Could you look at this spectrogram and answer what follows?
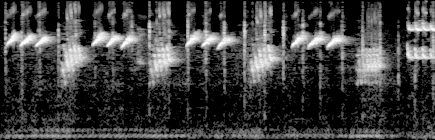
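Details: Asian pied starling repeating quick high whistled triplets broken by harsh rasping notes, with a steady low hum beneath, used as a song to stimulate other birds.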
